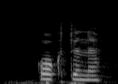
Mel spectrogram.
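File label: "октыны", Komi, female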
